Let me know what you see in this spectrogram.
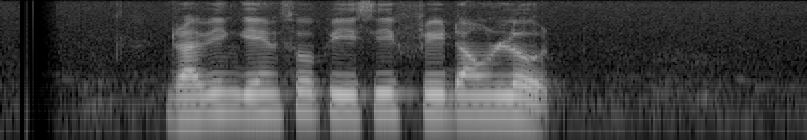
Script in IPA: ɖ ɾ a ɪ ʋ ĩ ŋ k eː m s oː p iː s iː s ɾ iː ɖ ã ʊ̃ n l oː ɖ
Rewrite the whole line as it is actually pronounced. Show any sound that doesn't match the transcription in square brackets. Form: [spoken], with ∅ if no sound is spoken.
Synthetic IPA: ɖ ɾ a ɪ ʋ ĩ ŋ [ɡ] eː m s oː p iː s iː [f] ɾ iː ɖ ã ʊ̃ n l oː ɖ

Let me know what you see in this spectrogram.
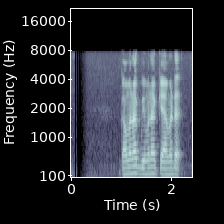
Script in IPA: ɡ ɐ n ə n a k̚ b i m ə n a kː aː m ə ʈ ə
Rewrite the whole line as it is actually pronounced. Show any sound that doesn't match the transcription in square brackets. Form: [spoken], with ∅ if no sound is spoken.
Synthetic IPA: ɡ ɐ [m] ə n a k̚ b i m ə n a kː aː m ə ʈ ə

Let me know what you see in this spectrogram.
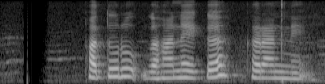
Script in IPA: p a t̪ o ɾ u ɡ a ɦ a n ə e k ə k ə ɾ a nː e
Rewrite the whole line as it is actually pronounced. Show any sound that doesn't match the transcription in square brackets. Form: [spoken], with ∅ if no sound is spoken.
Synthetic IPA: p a t̪ [u] ɾ u ɡ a ɦ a n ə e k ə k ə ɾ a nː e

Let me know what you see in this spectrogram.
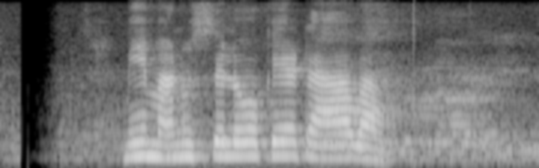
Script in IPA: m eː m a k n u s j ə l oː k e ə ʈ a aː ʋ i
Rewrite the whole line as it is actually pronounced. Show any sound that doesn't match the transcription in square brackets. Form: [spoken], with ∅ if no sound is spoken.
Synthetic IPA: m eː m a [∅] n u s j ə l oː k e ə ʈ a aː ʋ [a]

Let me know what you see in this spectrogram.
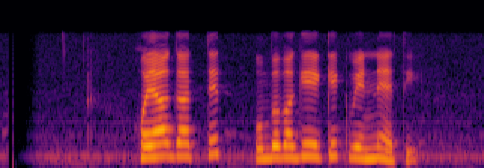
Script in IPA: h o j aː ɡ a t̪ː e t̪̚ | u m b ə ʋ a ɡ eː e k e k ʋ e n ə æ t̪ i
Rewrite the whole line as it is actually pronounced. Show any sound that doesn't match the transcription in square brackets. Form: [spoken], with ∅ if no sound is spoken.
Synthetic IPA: h o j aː ɡ a t̪ː e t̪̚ | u m b ə ʋ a ɡ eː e k e k ʋ e [nː] ə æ t̪ i

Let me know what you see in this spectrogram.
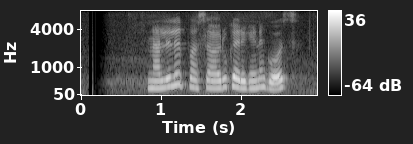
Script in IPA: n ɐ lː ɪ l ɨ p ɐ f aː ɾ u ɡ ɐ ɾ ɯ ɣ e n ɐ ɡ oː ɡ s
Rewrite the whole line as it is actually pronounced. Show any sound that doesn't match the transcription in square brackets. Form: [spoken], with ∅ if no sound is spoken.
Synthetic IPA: n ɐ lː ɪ l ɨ p ɐ [s] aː ɾ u [k] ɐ ɾ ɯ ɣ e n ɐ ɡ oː [∅] s

